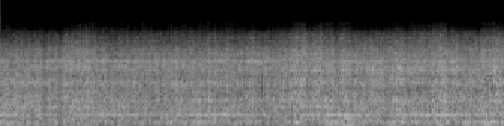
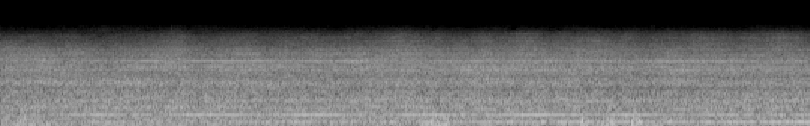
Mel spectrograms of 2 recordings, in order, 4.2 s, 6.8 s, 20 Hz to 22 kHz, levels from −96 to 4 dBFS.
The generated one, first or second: first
